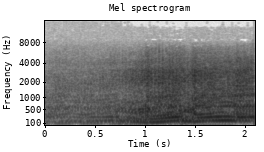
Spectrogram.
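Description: A car engine revs as the car speeds off. The throaty roar grows louder over the first second, then holds strong and steady to the end.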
